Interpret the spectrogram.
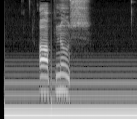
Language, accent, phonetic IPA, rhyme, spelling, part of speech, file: Persian, Iran, [ʔɒːb.nuːs], -uːs, آبنوس, noun, Fa-آبنوس.ogg
- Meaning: ebony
